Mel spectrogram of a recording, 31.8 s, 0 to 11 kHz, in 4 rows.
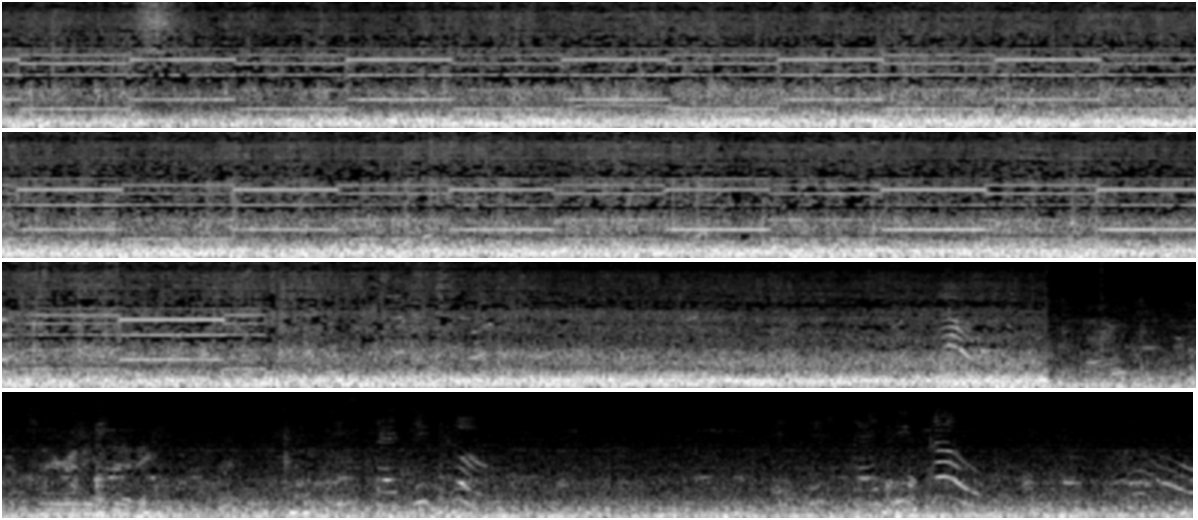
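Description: A container freight train rumbling past, while an electronic railway-crossing alarm sounds two alternating tones about once a second until about 17 seconds in. About 23 seconds in the sound cuts to something quieter, with voices.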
